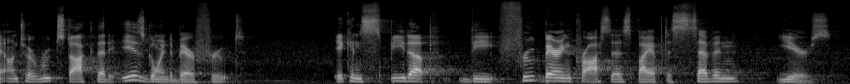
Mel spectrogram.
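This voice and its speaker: Over noticeable background noise, a man speaks fairly slowly with ordinary pitch variation. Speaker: guest preacher. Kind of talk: sermon.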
